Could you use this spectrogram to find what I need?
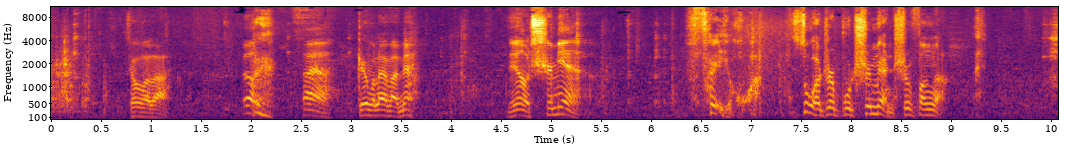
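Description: An elderly man answers loudly.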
